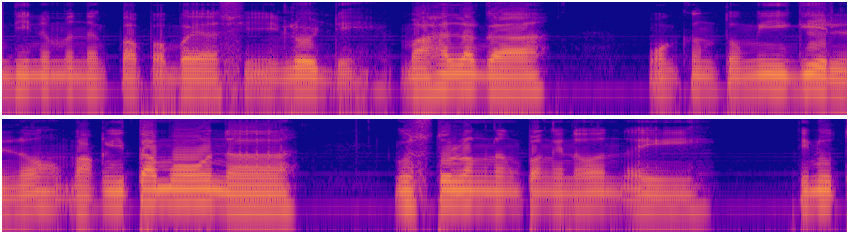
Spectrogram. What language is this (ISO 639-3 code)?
fil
